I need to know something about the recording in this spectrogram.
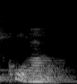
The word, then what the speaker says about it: couramment: Nous avons l'adjectif, c'est courant courante hein, l'adjectif au féminin et donc ça prend un 2è à A 2e mais on prononce couramment d'accord couramment.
